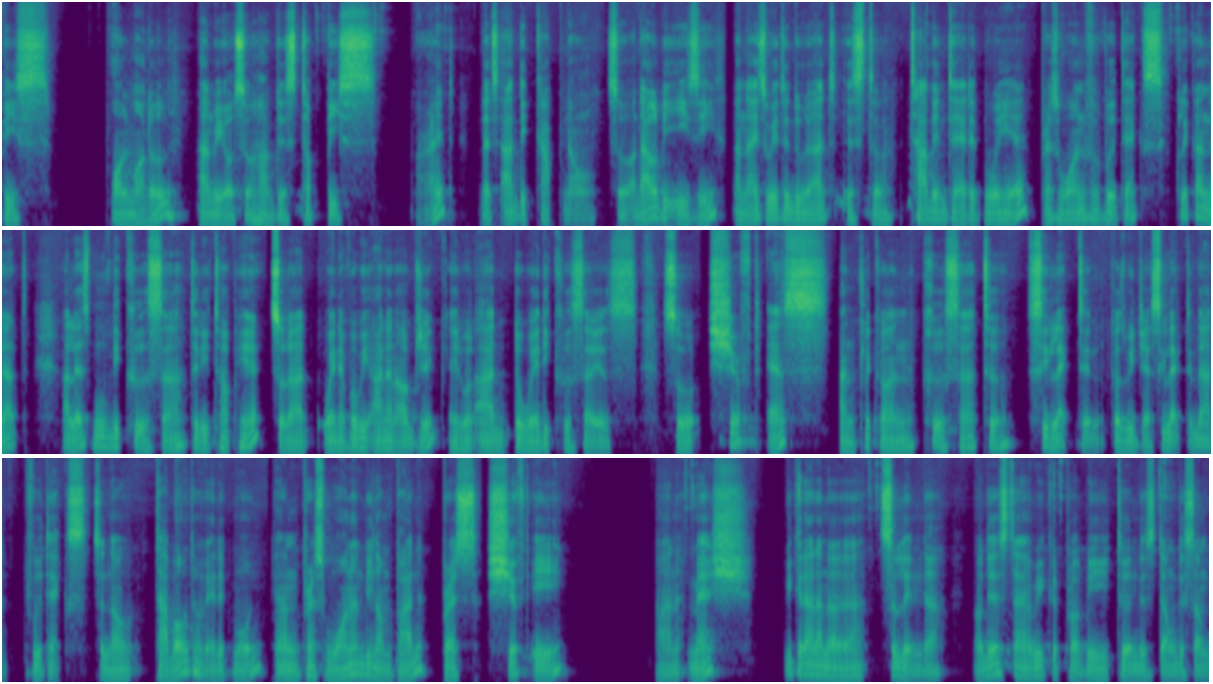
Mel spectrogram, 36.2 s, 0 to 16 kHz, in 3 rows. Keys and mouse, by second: 3.1 click, 3.7 click, 3.9 g, 4.7 shift+click, 6.3 click, 7.9 Tab, 8.9 Tab, 9.3 Tab, 10.5 1, 11.6 click, 19.8 shift+s, 24.2 click, 25.9 Tab, 27.6 KP_1, 29.4 shift+a, 34.6 click, 35.7-36.2 drag.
